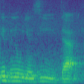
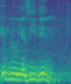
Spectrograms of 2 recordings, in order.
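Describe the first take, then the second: First: The name ends with an -a sound. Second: The name ends with an -in sound. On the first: The speaker calls it right. "You say Ibn Yazida" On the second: The speaker calls it wrong. "We don't say Ibn Yazidin"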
